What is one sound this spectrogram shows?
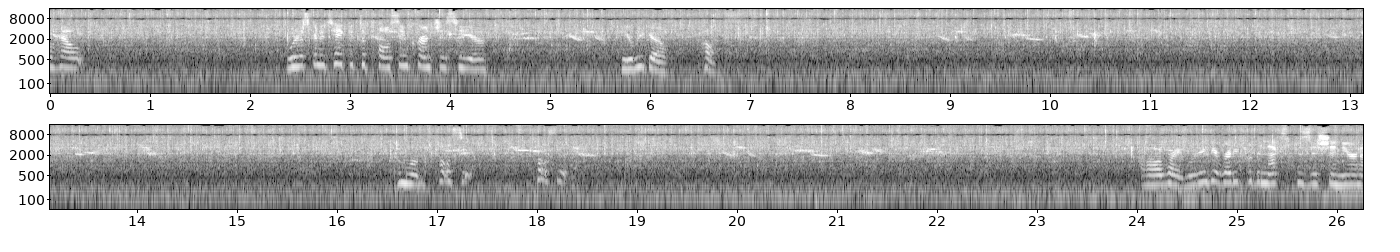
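Water trickles steadily from a small fountain.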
